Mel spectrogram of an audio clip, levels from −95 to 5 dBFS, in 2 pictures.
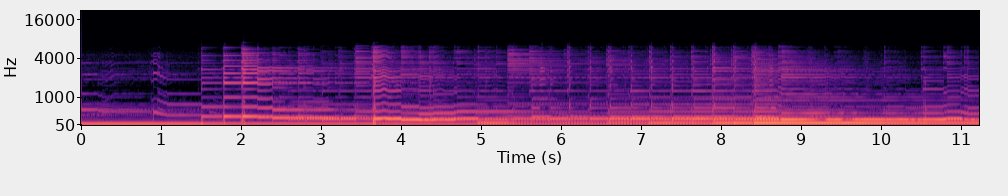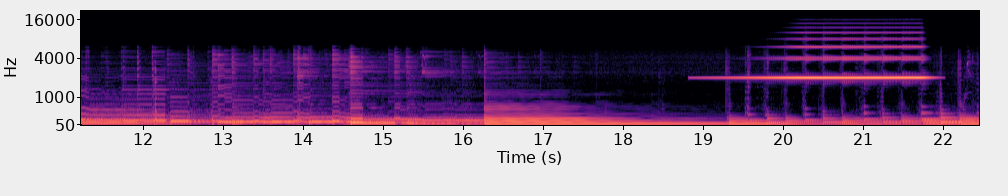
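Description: At 18.81 s a loudspeaker feedback squeal starts: the microphone re-captures its own loudspeaker, and loop gain above unity at 2 kHz lets that tone swell over about a second and a half to roughly 10 dB above the sound, lasting until 22.02 s.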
